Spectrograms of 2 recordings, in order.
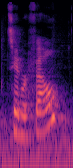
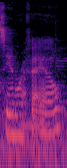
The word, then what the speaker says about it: San Rafael: And this is in San Rafale, California, not San Raphael as my roommate from Oklahoma likes to pronounce it.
